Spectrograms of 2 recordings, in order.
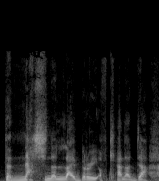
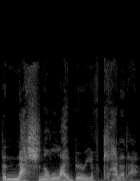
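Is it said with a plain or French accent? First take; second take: French; plain. First: It is said with a slight French accent. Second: It is said in her plain accent.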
